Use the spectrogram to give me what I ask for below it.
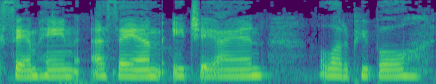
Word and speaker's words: Samhain: a tradition that they called Samhain, which is spelled like Samhain, Samhain.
